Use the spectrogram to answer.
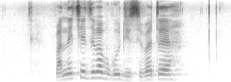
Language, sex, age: Venda, male, 27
